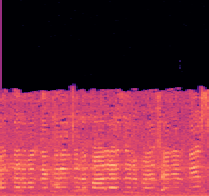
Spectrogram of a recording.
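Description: One protester's high voice calling out a long, drawn-out slogan on its own between crowd chants, over a steady low rumble.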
